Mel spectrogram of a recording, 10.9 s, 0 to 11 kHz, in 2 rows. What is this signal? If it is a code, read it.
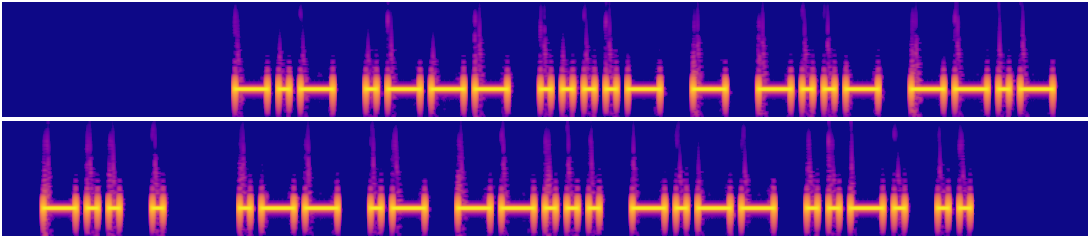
Morse code, heard as a keyed tone, about 21 wpm, 700 Hz. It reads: KJ4TXQ DE WA7YFI
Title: USA Callsign DE Callsign - 6 Characters - 22wpm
